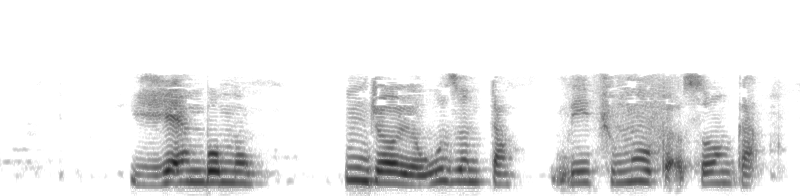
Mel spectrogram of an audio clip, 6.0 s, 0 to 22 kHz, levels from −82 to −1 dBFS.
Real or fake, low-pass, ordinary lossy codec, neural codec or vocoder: fake; 5.4 kHz; MP3, 24 kbps; autoencoder, 48 kHz, 32 numbers a frame, DAC-VAE, trained on Japanese speech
